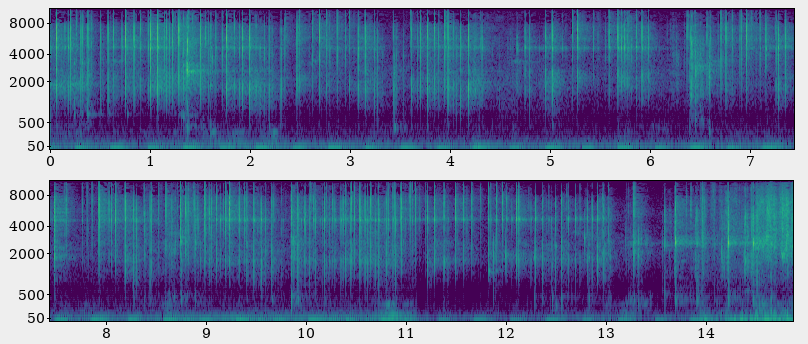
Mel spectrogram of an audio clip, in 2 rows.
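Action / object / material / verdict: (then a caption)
tap / glass pump bottle with plastic pump / glass / none. Long nails rapidly tap and scratch the sides and black pump top of a clear 100 ml cosmetic pump bottle, likely glass and partly filled. A dense stream of sharp, bright clicks and crinkly scratches runs throughout with almost no ring, over a faint low hum.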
